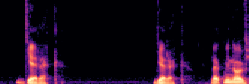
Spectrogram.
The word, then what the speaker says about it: gyerek: I like to explain it as if you pronounce the letter D, D, D, and you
